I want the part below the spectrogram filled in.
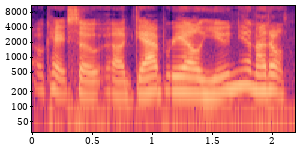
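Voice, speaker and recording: Bright-voiced woman hosting an interview. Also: medium pitch, a little fast, clean tone, no room sound. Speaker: podcast host and interviewer. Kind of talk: conversational interview.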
